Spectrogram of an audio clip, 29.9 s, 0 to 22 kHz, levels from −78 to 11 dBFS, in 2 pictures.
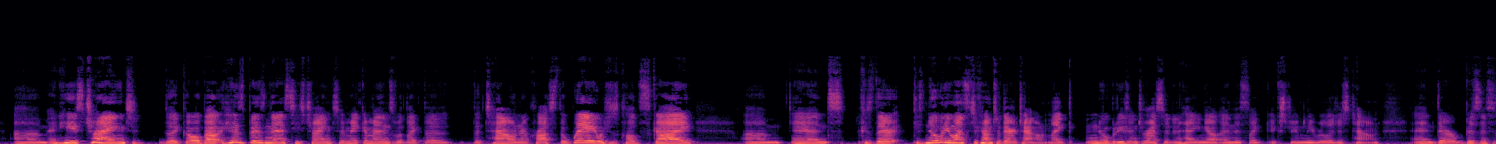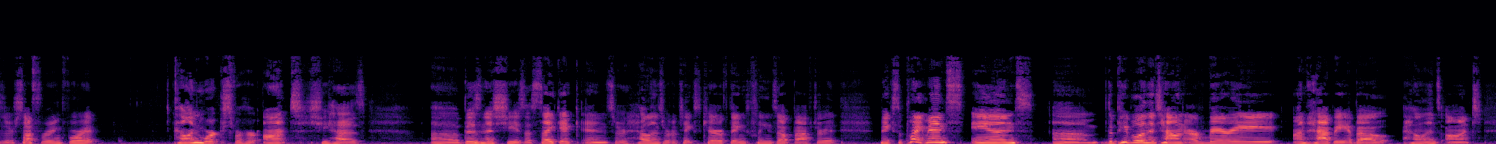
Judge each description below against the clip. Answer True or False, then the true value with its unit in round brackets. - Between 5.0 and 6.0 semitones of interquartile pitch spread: True (5.4 semitones)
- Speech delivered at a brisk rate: False (195 wpm)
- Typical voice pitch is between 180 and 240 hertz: True (185 Hz)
